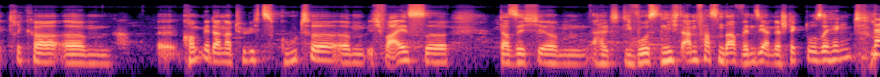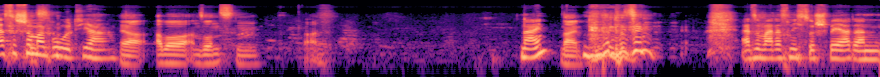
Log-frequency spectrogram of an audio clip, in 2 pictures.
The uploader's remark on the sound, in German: 33c3-sendezentrum. Live vom 33C3.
